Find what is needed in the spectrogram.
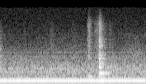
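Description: A steady low hum, with a couple of brief sharp clicks about one and a half seconds in.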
